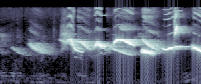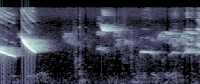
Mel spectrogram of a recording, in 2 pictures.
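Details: Captive green-winged saltators in Brazil sing against each other: after a soft opening note comes a loud, fluid string of looping, slurred whistles lasting about two seconds, then quieter, scattered high notes.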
